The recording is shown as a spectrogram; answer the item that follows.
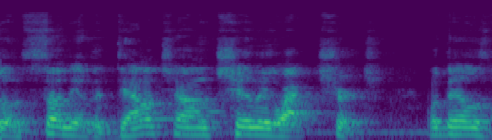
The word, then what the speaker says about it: Chilliwack: Is that how you pronounce Chilliwack? It's Chilliwack.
